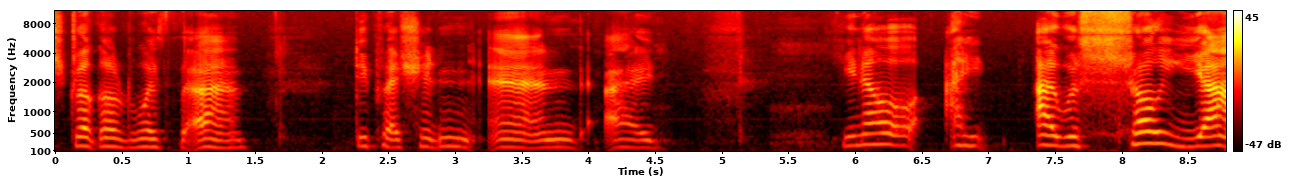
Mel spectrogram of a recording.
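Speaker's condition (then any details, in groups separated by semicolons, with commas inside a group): Cerebral palsy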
